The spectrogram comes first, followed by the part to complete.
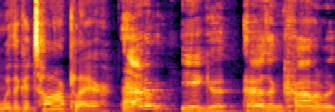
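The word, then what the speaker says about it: Eget: Adam Egret. Egret. Spelt differently. Like the bird. That's Egret. Do you know what Adam Egret has in common with a guitar player? Adam Egret has in common with a guitar player.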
